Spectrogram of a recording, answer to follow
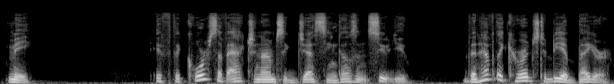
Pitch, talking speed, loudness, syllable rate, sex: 125 Hz, 185 wpm, -18 LUFS, 6.0 syllables/s, male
